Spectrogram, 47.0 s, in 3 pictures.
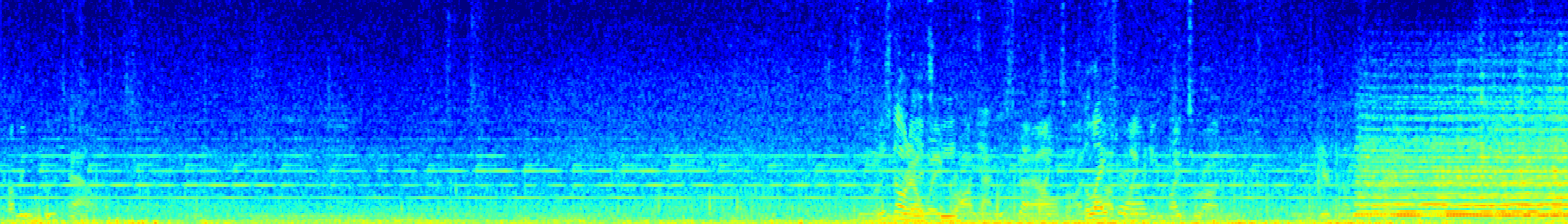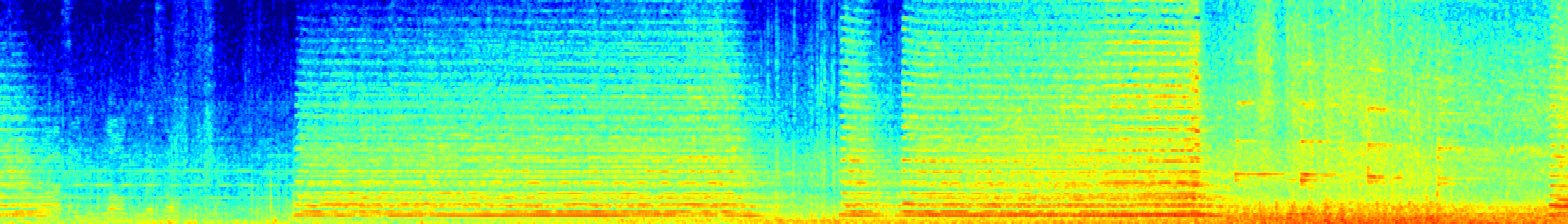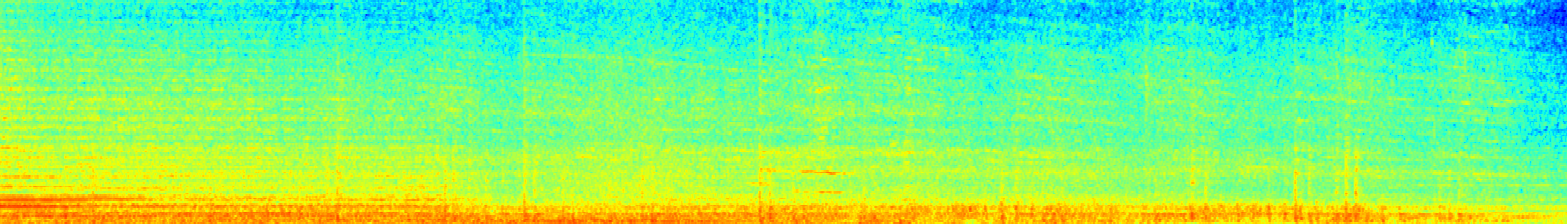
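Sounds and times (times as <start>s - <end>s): diesel locomotive passing: 0.0s - 47.0s
train cars rumbling past: 0.0s - 47.0s
locomotive air horn: 13.6s - 16.1s, 18.6s - 23.5s, 24.1s - 28.1s, 31.2s - 35.8s.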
